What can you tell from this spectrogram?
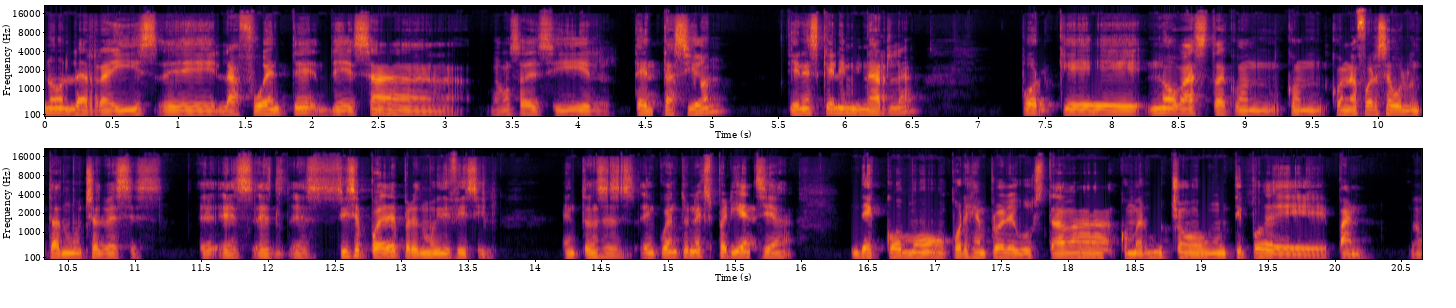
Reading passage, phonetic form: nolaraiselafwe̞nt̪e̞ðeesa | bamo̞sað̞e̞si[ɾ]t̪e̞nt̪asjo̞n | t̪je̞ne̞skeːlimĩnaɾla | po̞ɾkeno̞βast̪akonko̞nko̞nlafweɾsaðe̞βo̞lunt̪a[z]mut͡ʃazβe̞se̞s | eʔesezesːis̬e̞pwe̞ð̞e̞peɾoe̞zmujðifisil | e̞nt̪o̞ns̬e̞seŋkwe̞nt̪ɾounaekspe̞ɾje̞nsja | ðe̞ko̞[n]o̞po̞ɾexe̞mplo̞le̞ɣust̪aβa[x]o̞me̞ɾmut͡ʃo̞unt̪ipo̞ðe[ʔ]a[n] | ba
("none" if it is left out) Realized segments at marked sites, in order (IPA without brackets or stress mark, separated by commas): ɾ, ð, m, k, p, n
